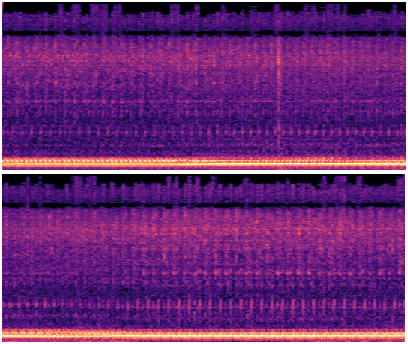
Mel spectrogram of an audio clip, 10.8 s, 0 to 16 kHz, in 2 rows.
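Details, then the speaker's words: Mazda 626 first start after cylinder head reassembly, warming up: low idle rumble whose pitch wanders up and down every few seconds at really low rpm; fluctuating idle, owner suspects bad EGR or old gas. "it's got a little bit of fluctuating idle and really low RPM"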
